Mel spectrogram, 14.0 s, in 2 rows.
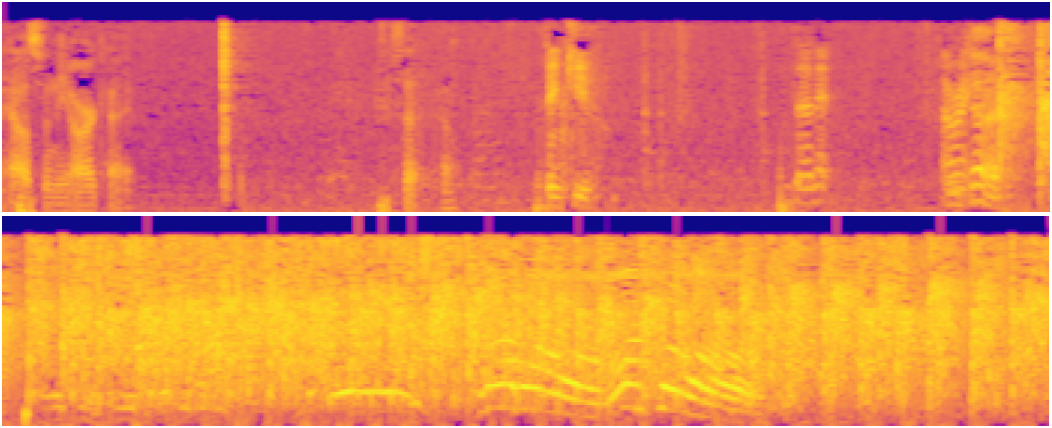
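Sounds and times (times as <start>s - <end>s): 
speech: 0.0s - 1.0s, 2.5s - 4.1s, 5.2s - 5.6s, 6.2s - 8.1s
crowd applauding: 6.6s - 13.9s
cheers and whistles: 9.0s - 12.1s.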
